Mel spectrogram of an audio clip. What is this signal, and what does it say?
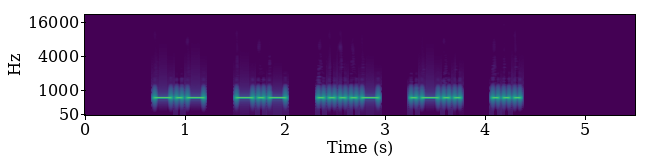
Morse code, heard as a keyed tone, about 22 wpm, spaced as for 16 wpm, 700 Hz. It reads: KK4LS
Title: USA Call Signs - 5 Characters - 2x Character Spacing - 22wpm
